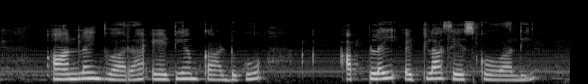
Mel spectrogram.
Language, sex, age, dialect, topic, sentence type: Telugu, female, 18-24, Southern, banking, question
